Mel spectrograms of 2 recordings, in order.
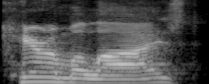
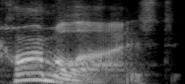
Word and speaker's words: Caramelized: the operator of uh caramelized it's not caramelized it's caramelized make sure you say it right and but uh cara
